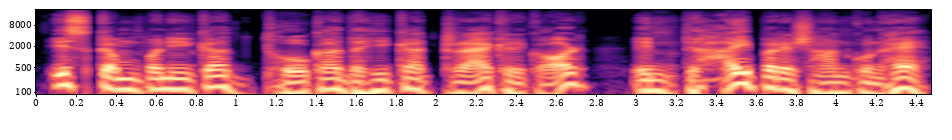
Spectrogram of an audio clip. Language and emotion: Urdu, disgusted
